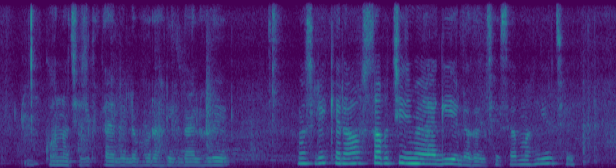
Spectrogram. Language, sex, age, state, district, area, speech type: Maithili, female, 45-60, Bihar, Begusarai, rural, spontaneous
